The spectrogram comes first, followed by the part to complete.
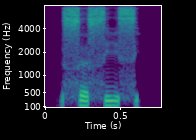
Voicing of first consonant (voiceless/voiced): voiceless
